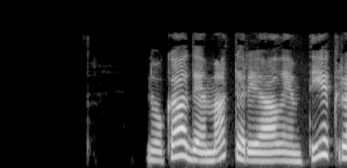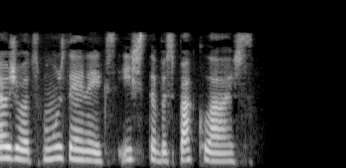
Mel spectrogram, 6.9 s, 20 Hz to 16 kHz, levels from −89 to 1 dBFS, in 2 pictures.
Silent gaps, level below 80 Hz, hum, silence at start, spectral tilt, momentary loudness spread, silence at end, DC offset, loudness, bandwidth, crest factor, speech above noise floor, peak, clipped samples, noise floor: none; -70 dBFS; none; 1.45 s; -4 dB/octave; 8 LU; 0.95 s; under 0.1%; -17 LUFS; 8 kHz; 18 dB; 42 dB; 0 dBFS; under 0.1%; -59 dBFS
